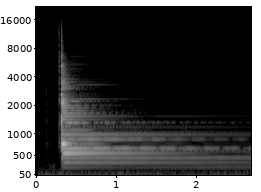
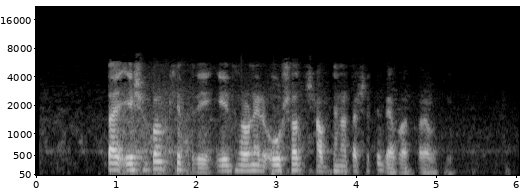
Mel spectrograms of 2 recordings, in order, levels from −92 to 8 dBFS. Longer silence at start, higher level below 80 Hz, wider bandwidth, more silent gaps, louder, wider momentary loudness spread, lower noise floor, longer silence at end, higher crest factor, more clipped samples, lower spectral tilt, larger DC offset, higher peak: second, 0.3 s vs 0.9 s; second, -72 dBFS vs -52 dBFS; first, 13.5 kHz vs 6 kHz; neither; second, -32 LUFS vs -21 LUFS; first, 25 LU vs 12 LU; second, -59 dBFS vs -64 dBFS; second, 0.5 s vs 1.05 s; first, 26 dB vs 20 dB; neither; second, -1 dB/octave vs -8.5 dB/octave; neither; second, -12 dBFS vs -2 dBFS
